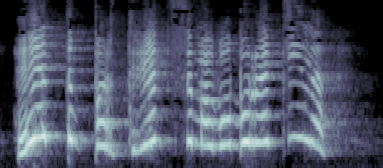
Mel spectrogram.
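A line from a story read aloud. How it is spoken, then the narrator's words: Exclaiming in unison. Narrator (Russian): Мальвина, Пьеро, папа Карло, даже голодный Артемон воскликнули в один голос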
